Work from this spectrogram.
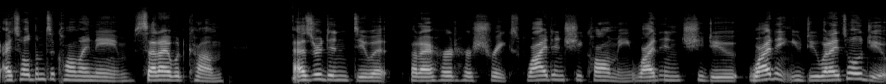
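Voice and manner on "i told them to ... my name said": usual speaking voice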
